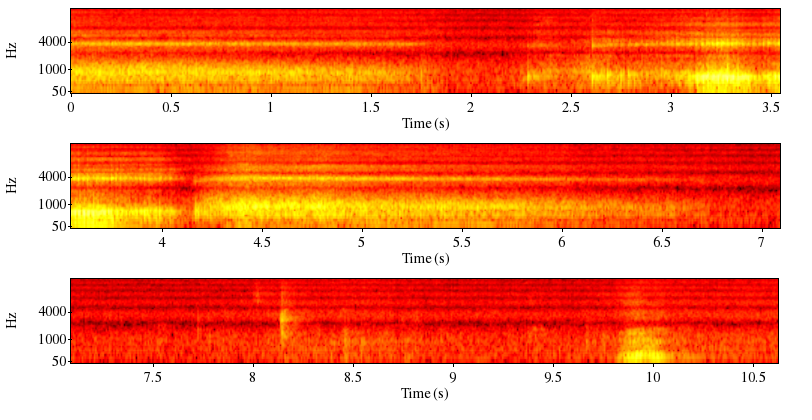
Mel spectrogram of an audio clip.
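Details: Imitated sleeping-time snoring sound performed through the nose: rough, rattling nasal breathing noises with snorts, not real sleep snoring.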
